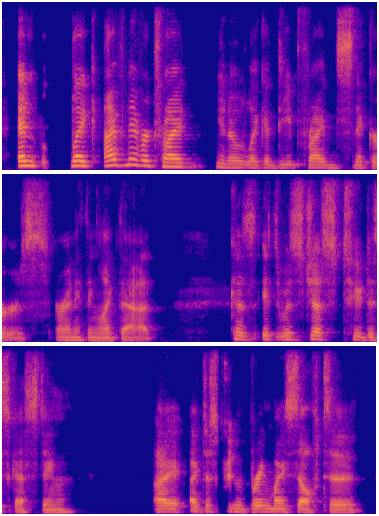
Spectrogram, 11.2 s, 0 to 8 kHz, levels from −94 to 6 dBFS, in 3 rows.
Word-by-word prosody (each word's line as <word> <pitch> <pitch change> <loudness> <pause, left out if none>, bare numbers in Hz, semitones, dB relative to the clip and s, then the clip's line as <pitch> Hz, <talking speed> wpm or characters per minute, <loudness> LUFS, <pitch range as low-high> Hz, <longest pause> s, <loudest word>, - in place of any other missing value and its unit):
And, 220 -1 +9
l - - -13 0.2
like, 225 -2 +6
I've 245 +2 +7
never 260 -3 +3
tried, 185 -4 +3 0.2
you 170 -2 -7
know, 150 0 -3
like, 145 +1 -6
a - - -3
deep-fried 140 -1 -5
Snickers 130 +1 -4
or 130 -1 -4
anything 120 0 -5
like 110 0 -4
that, - - -2 0.7
'cause 160 -3 -4
it - - -5
was 150 -2 -4
just 160 -1 0
too 150 -3 -4
disgusting. 120 -2 -4 0.8
I 135 -2 +3
I - - +3
just 140 -1 -5
couldn't 145 -6 -4
bring 140 0 +1
myself 130 -2 +2
to 110 +1 -1
140 Hz, 155 wpm, -27 LUFS, 125-170 Hz, 0.8 s, And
